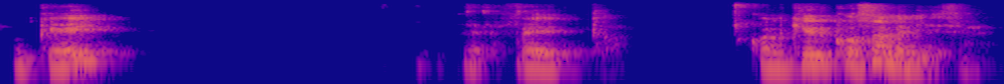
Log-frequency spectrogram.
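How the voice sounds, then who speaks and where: A man giving an informal webinar lecture, halting and often checking that listeners follow. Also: medium pitch. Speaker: audio producer giving a talk. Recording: roomy, echoey webinar audio.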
